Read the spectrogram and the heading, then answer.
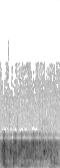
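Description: Steady rush of running water, like a tap or faucet pouring, loud with a constant hissing splash and no pauses throughout.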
